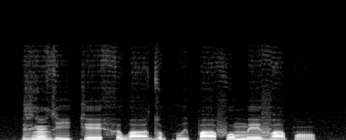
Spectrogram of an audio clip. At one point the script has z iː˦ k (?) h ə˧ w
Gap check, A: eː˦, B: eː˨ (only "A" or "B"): A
